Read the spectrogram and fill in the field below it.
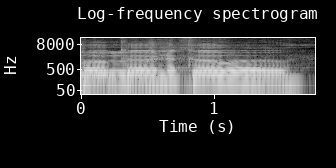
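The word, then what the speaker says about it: Puka Nacua: Um I'm trying to think of guys from last year, but yeah, guys this year, Bucky Irving, Puku Naku, Puku Naku, you you said it right.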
